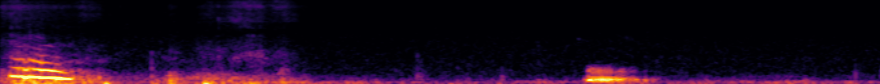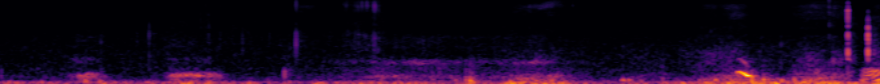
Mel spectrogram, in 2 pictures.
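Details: Low, squeaky gurgles and rumbling bursts, loudest at the start, then softer intermittent bubbling in a quiet room; stomach growling (borborygmi).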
